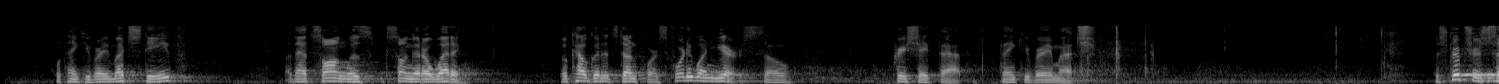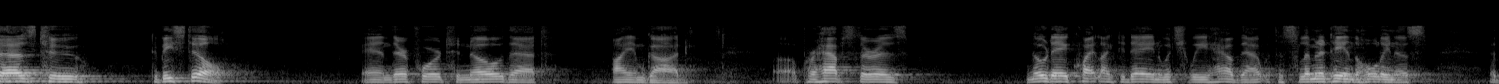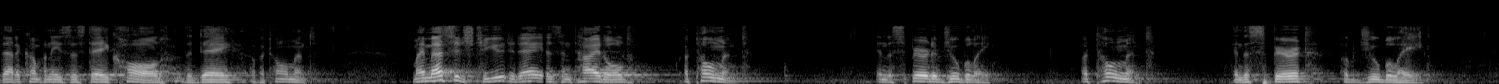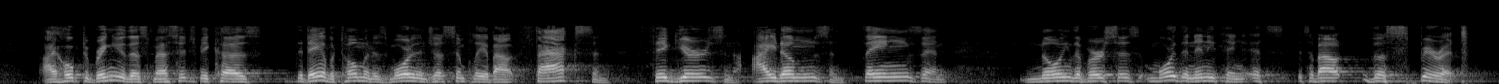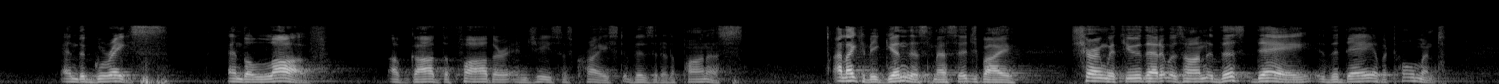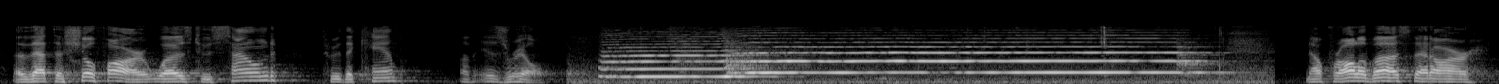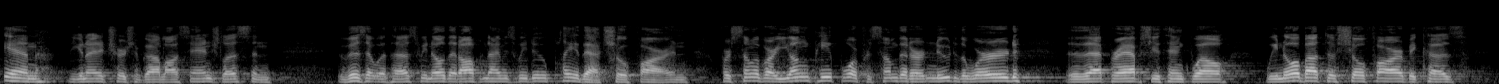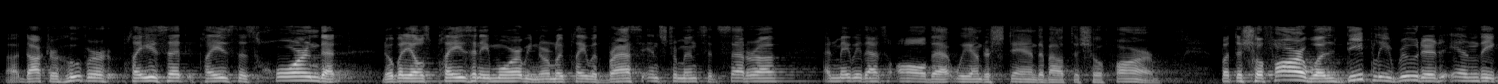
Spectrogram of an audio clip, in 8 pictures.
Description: This message, given on the Day Atonement, examines the significance of the day and explores the importance of the Year of Jubilee, initiated on the Day of Atonement every 50th year, proclaiming liberty throughout the land to all of its inhabitants.
UCG Sermon Transcript This transcript was generated by AI and may contain errors.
